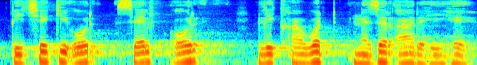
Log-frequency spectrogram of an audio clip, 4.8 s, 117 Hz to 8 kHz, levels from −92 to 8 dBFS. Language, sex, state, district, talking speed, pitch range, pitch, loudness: Hindi, male, Gujarat, Valsad, 125 wpm, 120-140 Hz, 135 Hz, -17 LUFS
